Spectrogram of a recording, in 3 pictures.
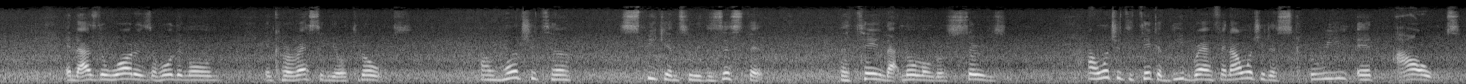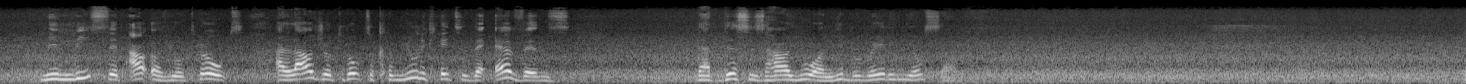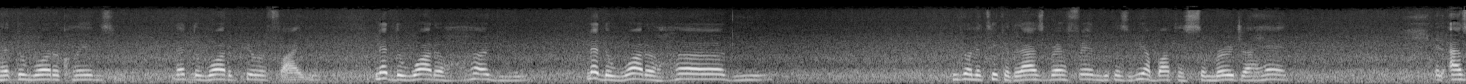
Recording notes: Today I am in the mountain in the sound & scenery was simply majestic.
